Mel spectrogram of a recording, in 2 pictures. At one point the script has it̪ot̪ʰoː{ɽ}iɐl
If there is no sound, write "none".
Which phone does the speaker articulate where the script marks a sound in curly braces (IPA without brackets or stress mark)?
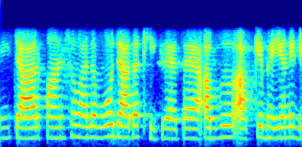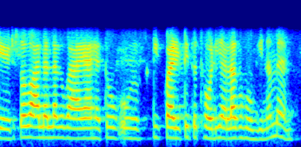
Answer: ɽ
